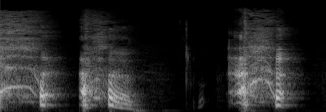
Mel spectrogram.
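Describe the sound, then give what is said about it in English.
Several harsh coughs in quick bursts: a pair, then a short pause, then another couple of throaty coughs, with no speech around them. “We can leave that cough in.”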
